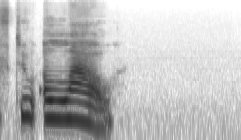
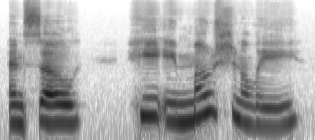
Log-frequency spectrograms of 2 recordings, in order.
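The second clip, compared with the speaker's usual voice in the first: ordinary talk, nothing marked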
